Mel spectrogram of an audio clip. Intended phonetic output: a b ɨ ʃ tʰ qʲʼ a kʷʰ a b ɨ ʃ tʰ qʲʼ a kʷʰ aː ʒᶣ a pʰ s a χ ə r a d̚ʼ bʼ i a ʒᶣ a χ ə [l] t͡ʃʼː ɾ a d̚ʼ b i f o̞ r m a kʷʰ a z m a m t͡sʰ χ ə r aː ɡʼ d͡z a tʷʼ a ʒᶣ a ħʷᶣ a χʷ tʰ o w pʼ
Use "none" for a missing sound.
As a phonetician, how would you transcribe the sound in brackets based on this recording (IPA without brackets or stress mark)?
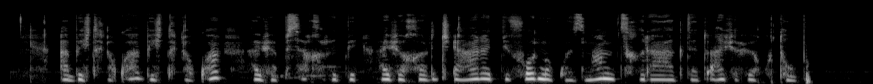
r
